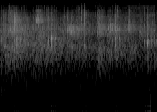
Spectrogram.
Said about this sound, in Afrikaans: Dankie vir elkeen wat die Here lief het. Kom, klap vir die Here. Kom, ek gee die Here eer.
